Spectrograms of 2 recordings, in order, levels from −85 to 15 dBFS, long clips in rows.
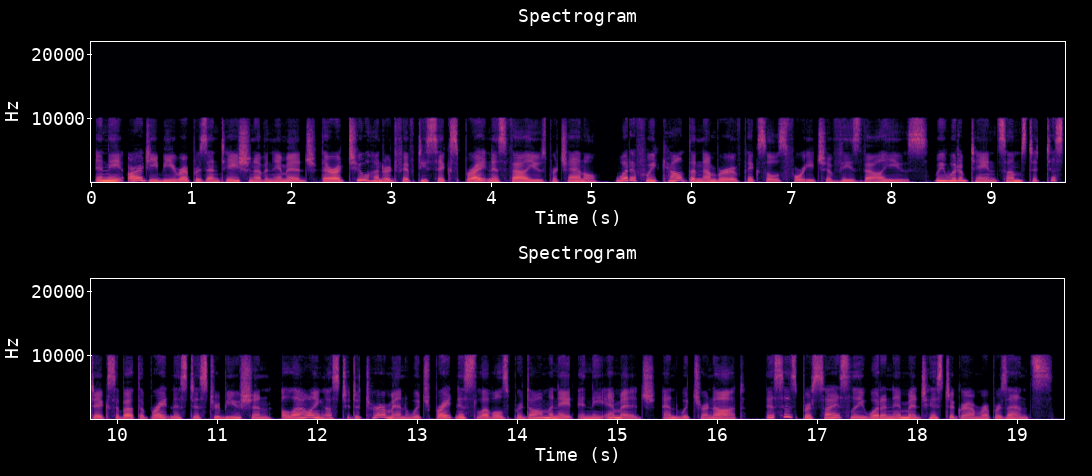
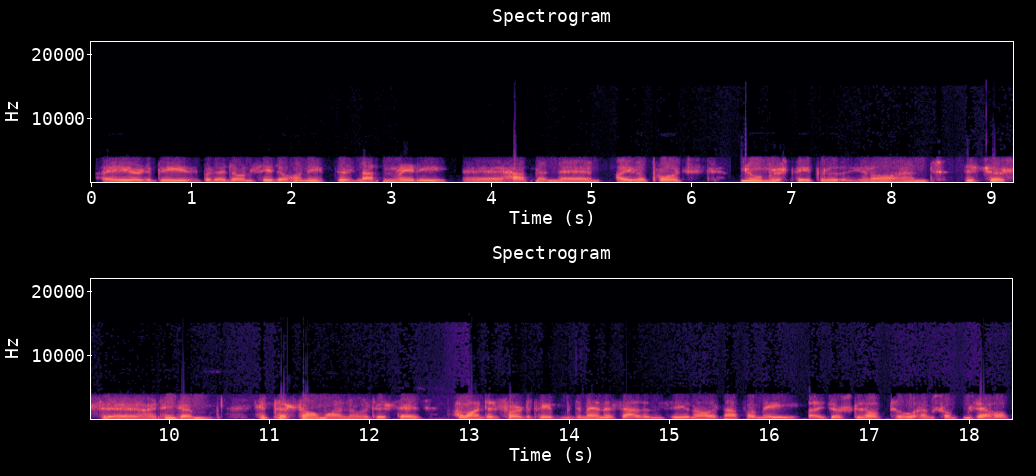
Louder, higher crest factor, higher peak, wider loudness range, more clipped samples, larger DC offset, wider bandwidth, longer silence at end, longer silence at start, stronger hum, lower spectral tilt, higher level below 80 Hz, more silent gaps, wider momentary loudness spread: second, -28 LUFS vs -16 LUFS; about the same, 18 dB vs 16 dB; second, -10 dBFS vs 0 dBFS; about the same, 2 LU vs 1 LU; neither; neither; second, 10.5 kHz vs 14.5 kHz; about the same, 0.15 s vs 0.05 s; about the same, 0.05 s vs 0.05 s; neither; second, -4 dB/octave vs -7.5 dB/octave; about the same, -58 dBFS vs -56 dBFS; neither; about the same, 6 LU vs 7 LU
